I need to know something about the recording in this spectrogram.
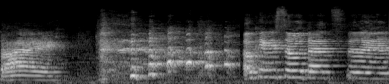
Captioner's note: laughing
